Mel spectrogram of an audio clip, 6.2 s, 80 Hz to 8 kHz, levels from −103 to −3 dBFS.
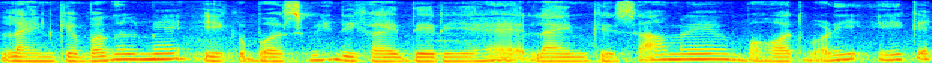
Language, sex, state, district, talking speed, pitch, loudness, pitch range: Hindi, male, Bihar, Kishanganj, 175 wpm, 150 Hz, -28 LUFS, 140-200 Hz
